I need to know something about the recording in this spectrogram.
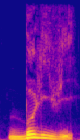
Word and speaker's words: Bolivie: Okay, final E, not pronounced. La Bolivie.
